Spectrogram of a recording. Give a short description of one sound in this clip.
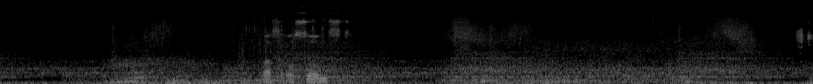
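Spell effects and blows clash during a fight with a large creature.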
